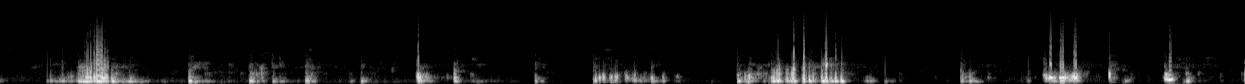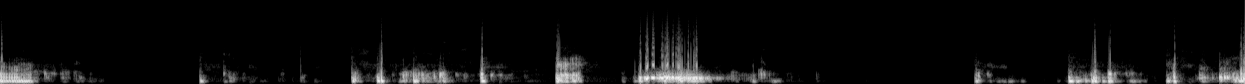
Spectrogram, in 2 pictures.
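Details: Adult male abdomen heard through a stethoscope: intermittent low gurgles and rumbles, ordinary bowel sounds (stomach growling).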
